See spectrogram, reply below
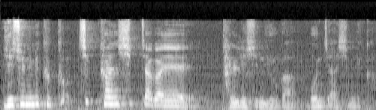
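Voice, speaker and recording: A man in his fifties, a pastor giving a sermon, telling stories with dramatic swings between soft and loud. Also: on the high side, big pitch swings, normal speed, creaky, slight background noise. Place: church.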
